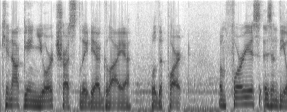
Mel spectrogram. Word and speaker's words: Aglaya: That's Aglaya. Aglaya, I mean. That's how it's pronounced more properly.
